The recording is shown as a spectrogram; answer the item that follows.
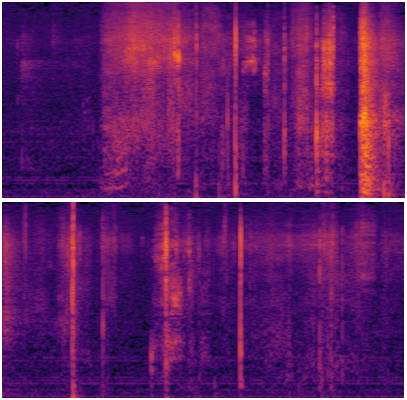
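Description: Handling noise from a phone being moved while it records: rustling, then scattered clicks and knocks, the loudest a little before the middle.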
